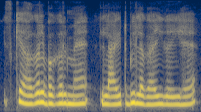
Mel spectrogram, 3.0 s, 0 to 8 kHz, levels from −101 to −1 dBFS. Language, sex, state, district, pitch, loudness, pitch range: Hindi, female, Jharkhand, Deoghar, 230 Hz, -14 LUFS, 215-250 Hz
